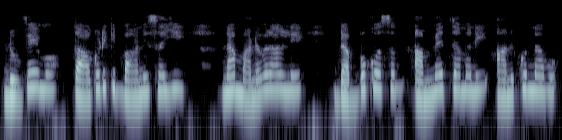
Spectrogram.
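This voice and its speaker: A woman's voice: high voice, no room sound, close to an everyday voice. A woman reading as a stern protective grandmother. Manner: scolding, tearful pleading. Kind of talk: storybook reading. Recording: dull lo-fi audio.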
